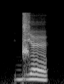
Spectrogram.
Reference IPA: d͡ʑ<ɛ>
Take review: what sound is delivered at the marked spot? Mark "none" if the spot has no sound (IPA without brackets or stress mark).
ɛ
